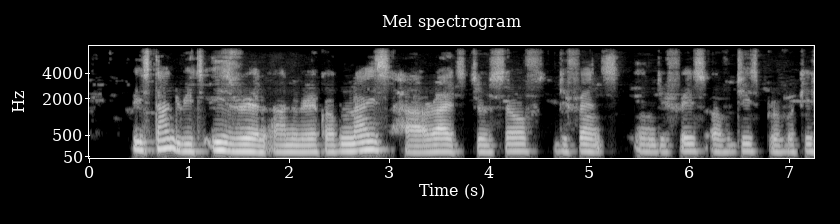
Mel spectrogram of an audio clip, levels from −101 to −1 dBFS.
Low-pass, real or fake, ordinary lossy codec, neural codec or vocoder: 7.2 kHz; real; none; none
